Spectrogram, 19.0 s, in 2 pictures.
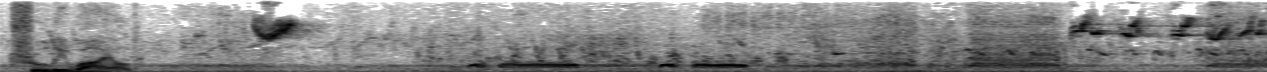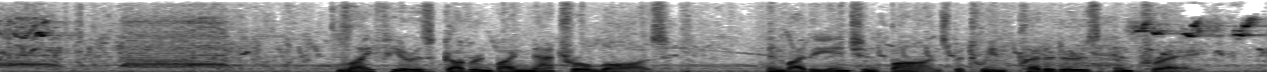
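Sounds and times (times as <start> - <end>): outdoor background noise: 0.0 - 19.0
wild birds whistling and chirping: 0.0 - 19.0.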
